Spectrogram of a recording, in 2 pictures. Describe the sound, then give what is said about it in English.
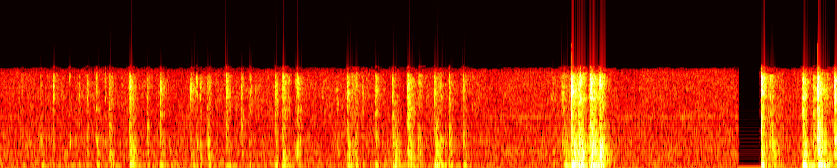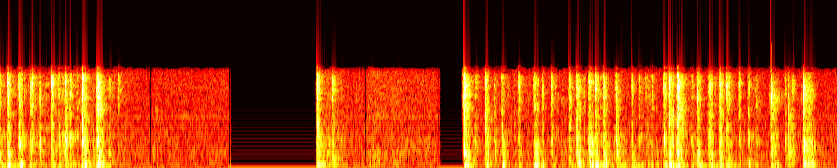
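Typing on a computer keyboard into a chat box: rapid clicking keystrokes in several bursts separated by short pauses, with no talking. “Yeah, that'd work fine. Let me type that into the box.”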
